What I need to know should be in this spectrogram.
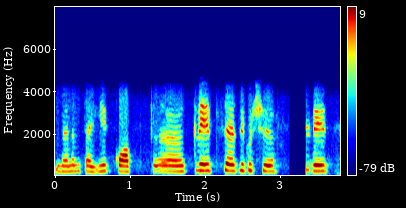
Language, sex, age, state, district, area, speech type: Urdu, female, 30-45, Uttar Pradesh, Gautam Buddha Nagar, urban, conversation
